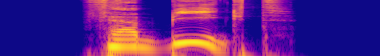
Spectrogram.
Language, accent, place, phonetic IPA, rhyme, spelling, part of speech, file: German, Germany, Berlin, [fɛɐ̯ˈbiːkt], -iːkt, verbiegt, verb, De-verbiegt.ogg
- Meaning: second-person plural present of verbiegen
